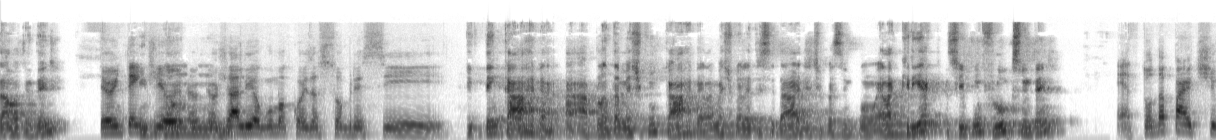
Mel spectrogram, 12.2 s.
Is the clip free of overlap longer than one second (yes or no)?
yes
